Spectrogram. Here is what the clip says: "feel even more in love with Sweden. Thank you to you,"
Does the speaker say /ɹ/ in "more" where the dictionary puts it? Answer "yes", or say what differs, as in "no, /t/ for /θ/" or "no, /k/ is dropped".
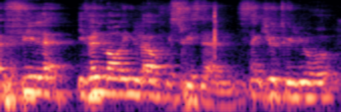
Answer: no, /l/ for /ɹ/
